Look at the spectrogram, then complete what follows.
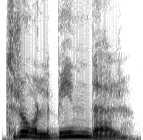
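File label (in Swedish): "trollbinder", Swedish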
